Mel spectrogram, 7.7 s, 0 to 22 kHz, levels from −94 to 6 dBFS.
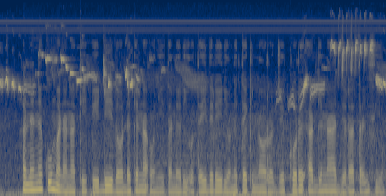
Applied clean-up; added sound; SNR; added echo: none; Bird vocalization, bird call, bird song; 3 dB; none.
